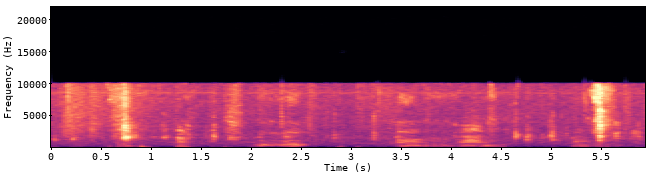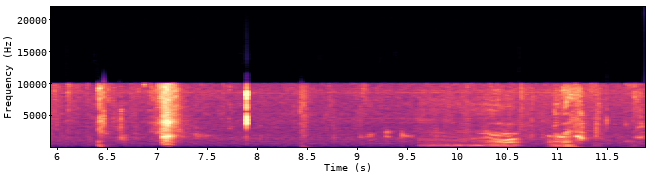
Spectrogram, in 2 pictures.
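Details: Two Italian greyhounds at play give rough, rasping growls and brief whines in bursts, with a person's voice now and then.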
